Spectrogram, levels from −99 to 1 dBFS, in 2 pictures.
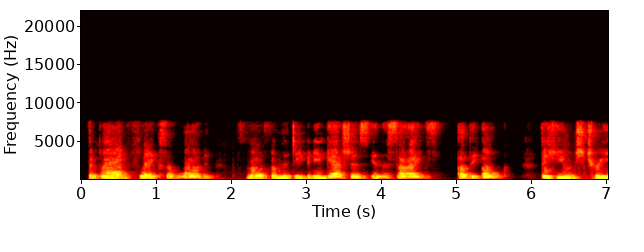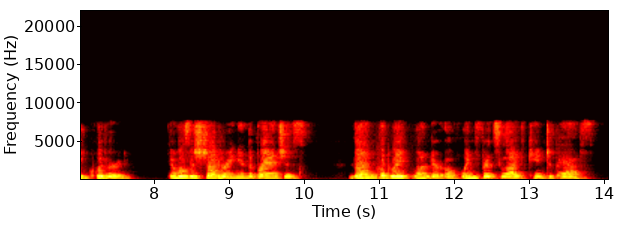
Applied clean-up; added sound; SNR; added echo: neural mask model DeepFilterNet 3.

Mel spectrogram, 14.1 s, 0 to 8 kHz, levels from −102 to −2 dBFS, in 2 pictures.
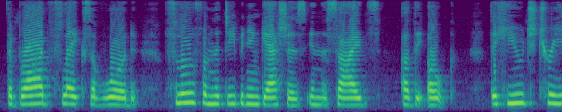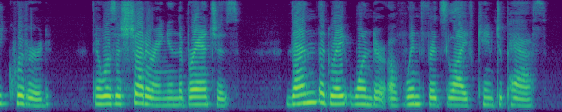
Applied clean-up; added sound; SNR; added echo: none; none; none; none.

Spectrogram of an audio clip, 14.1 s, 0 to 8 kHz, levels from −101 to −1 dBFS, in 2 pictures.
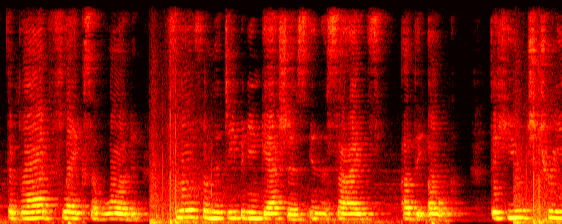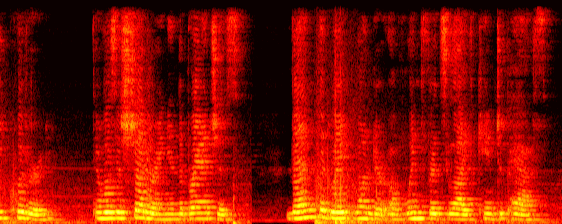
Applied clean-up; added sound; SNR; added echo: none; Fireworks; 17 dB; reverberation time 0.7 s.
